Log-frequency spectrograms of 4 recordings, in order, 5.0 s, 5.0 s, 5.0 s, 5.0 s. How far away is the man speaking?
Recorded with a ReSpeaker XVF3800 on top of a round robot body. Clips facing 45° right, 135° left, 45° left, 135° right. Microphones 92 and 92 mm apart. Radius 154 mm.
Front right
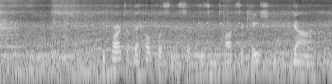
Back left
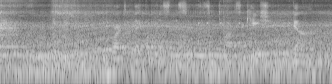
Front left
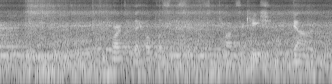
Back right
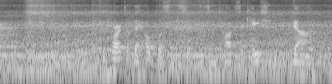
About 1.3 m.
